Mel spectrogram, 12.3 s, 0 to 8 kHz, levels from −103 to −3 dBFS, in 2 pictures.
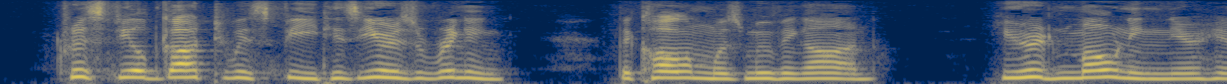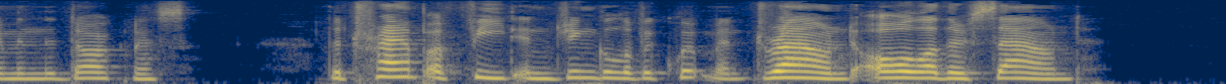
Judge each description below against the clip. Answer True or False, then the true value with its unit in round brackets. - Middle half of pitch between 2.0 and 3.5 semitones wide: True (2.9 semitones)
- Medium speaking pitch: False (210 Hz)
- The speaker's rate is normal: True (160 wpm)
